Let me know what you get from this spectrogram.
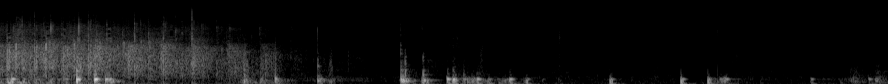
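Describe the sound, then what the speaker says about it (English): Audience applause rises briefly at a mental health event, then thins out quickly into scattered, isolated claps with quiet gaps between them. "Let's have a round of applause, please."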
